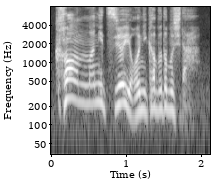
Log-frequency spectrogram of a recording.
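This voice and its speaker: A man playing a brash, big-hearted young oni gang boss in a Japanese anime game, with rough-edged, blunt street-tough slang. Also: sits high, lively intonation, fairly quick, a bit bright, exaggerated voice. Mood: cocky, hearty.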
